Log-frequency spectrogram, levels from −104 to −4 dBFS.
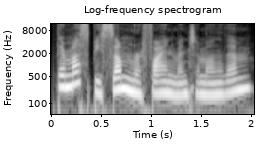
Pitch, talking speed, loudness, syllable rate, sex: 205 Hz, 205 wpm, -16 LUFS, 6.4 syllables/s, female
